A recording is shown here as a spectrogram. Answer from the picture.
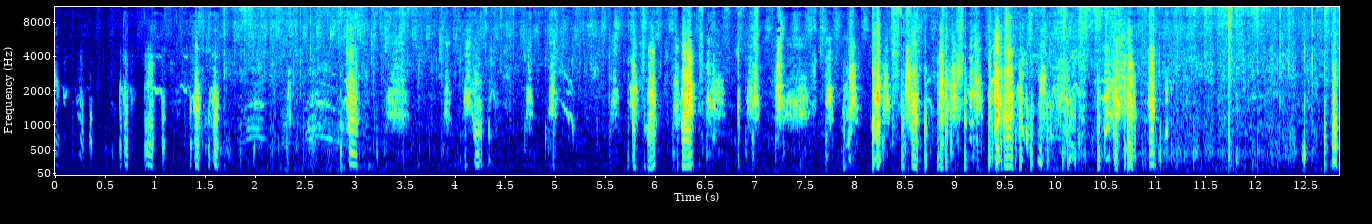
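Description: A flock of domestic ducks quacking in short, overlapping calls, busier and louder in the second half as they crowd in to be fed.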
